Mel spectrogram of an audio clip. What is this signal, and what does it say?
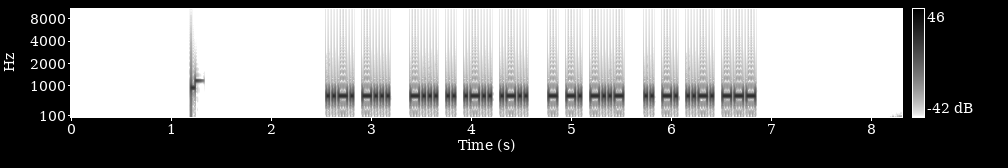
Morse code, heard as a keyed tone, about 40 wpm, 700 Hz. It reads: FB BILL TNX INFO
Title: Practice QSO - Exchange 3 - More Info - 40wpm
